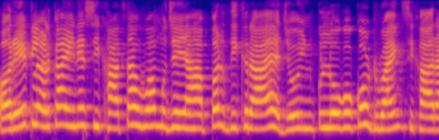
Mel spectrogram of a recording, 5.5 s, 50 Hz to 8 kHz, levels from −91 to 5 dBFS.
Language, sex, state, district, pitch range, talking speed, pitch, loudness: Hindi, female, Uttar Pradesh, Etah, 300-355 Hz, 220 wpm, 315 Hz, -11 LUFS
